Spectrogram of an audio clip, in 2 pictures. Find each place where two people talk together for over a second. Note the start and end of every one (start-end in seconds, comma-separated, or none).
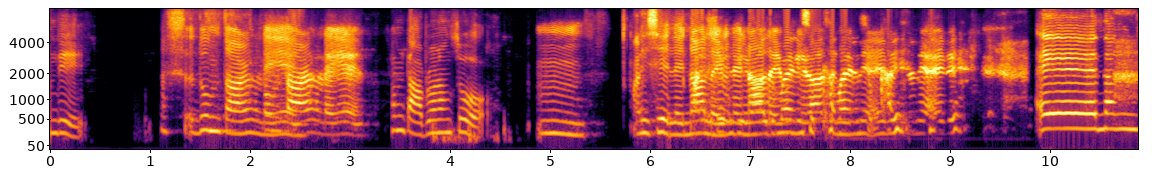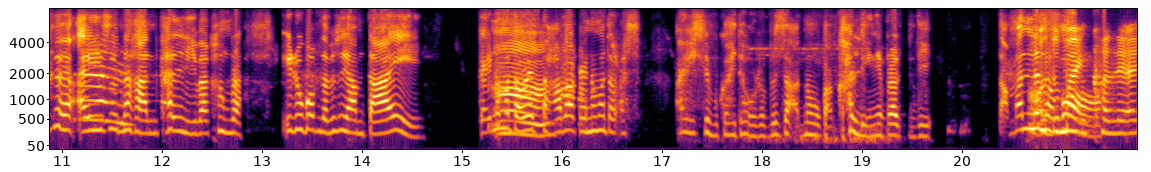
6.1-8.5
